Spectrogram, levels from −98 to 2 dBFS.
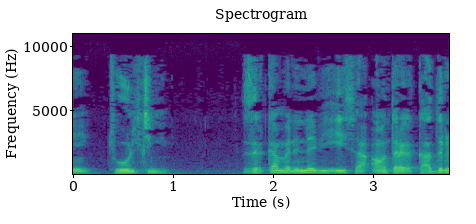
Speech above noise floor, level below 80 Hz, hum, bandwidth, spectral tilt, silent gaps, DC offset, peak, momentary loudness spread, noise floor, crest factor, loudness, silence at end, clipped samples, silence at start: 35 dB; -60 dBFS; none; 9.8 kHz; -5 dB/octave; none; under 0.1%; -8 dBFS; 8 LU; -58 dBFS; 16 dB; -24 LUFS; 0 s; under 0.1%; 0 s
